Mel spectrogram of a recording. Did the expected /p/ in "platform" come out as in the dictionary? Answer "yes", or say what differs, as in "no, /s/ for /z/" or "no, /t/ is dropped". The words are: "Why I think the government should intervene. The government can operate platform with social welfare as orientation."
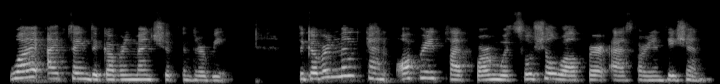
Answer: yes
